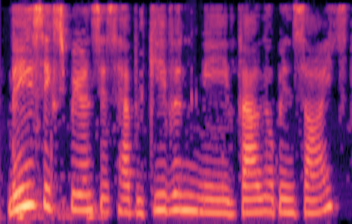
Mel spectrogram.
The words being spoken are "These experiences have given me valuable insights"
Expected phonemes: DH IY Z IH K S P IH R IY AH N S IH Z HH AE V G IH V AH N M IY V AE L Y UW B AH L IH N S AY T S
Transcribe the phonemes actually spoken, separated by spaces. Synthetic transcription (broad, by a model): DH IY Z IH K S P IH R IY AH N S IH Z HH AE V G IH V AH N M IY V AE L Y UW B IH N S AY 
